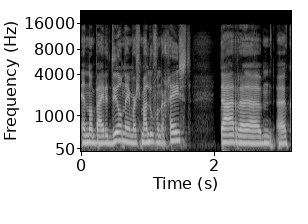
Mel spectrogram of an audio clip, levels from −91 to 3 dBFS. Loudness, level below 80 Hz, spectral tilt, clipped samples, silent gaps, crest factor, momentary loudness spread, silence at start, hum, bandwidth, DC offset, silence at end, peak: -25 LUFS; -60 dBFS; -5 dB/octave; under 0.1%; none; 14 dB; 4 LU; 0 s; none; 16 kHz; under 0.1%; 0 s; -12 dBFS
